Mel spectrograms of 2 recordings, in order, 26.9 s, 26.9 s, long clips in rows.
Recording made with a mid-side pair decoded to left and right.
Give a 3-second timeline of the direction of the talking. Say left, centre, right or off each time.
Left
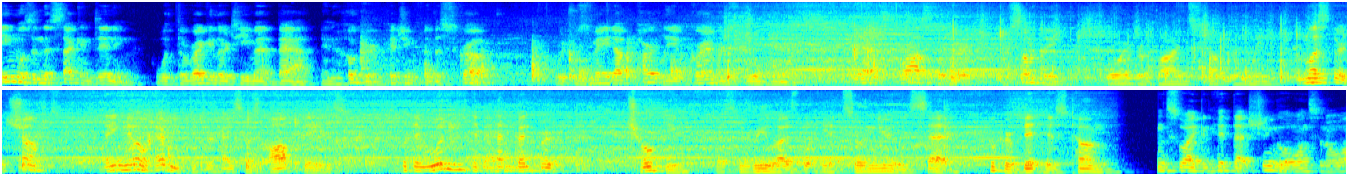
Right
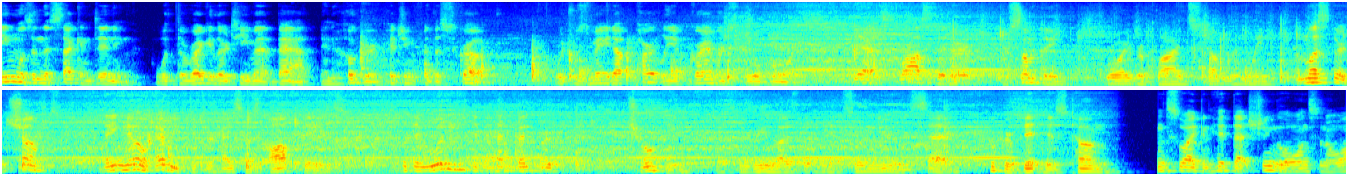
right, right, right, right, right, centre, left, left, right.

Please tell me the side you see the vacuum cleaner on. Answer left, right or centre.
centre.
